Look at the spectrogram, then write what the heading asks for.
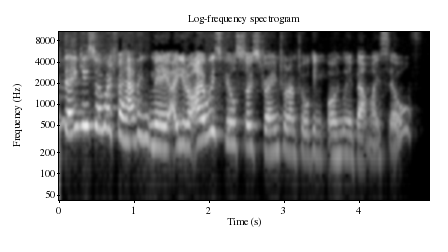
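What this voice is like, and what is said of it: Australian accent. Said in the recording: “Aussie accent”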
